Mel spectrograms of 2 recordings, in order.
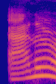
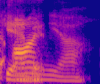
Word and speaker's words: Anya: I think I asked you this another time, but do you go with Anna or Anya? How do you say her name? – I say Anya.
